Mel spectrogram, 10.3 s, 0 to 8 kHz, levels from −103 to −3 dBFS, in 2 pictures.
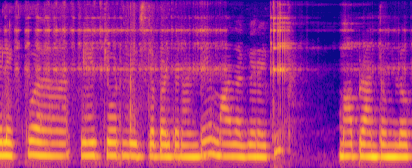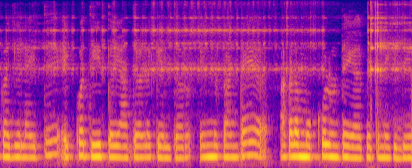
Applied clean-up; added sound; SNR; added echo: neural mask model RNNoise.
